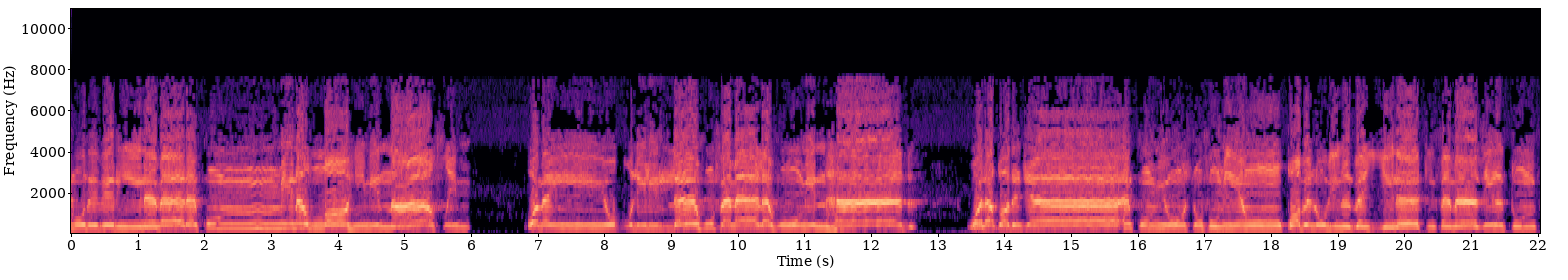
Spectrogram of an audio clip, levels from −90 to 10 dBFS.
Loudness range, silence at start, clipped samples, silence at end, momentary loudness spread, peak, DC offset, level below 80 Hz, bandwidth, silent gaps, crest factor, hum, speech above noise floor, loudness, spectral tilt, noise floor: 5 LU; 0 s; under 0.1%; 0.05 s; 9 LU; 0 dBFS; under 0.1%; -54 dBFS; 8 kHz; none; 10 dB; none; 50 dB; -10 LUFS; -3 dB/octave; -62 dBFS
